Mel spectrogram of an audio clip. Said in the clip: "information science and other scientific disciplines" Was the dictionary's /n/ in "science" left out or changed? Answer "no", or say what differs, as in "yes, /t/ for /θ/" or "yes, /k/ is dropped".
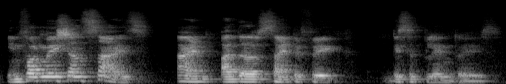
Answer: yes, /n/ is dropped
